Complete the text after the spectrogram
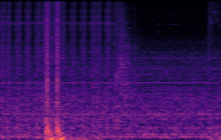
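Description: A gun fires a short burst of shots.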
